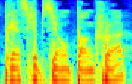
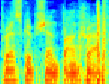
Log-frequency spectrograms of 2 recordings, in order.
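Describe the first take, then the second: First: It is said with a French accent. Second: It is said with an English accent. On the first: "you can do it French and English" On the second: "you can do it French and English"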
